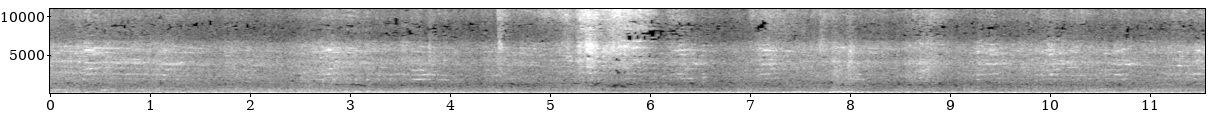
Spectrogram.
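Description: Double-stack intermodal container train rolling past at close range: a steady, loud rumble of well cars on the rails, with a brief high wheel squeal about five seconds in.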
